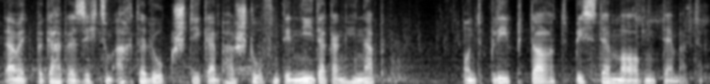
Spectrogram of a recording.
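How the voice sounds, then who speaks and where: A man's voice: deep voice, steady tone, normal speed, a little hiss or hum. A man narrating a literary sea adventure for a radio drama, recorded close in a studio.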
